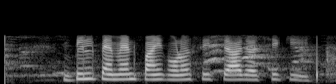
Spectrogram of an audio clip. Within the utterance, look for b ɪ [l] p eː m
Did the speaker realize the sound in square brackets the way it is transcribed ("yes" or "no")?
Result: yes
